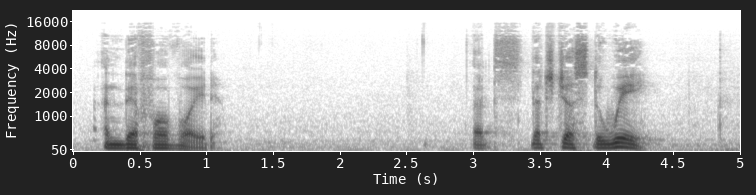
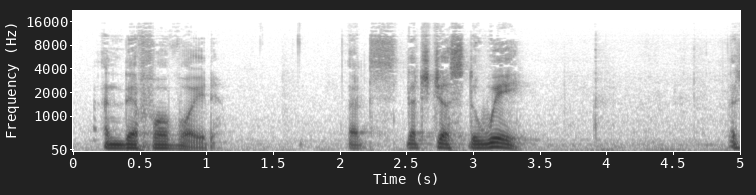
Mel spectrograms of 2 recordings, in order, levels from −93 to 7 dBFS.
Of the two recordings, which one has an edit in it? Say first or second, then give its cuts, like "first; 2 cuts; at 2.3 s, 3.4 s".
second; 1 cut; at 1.4 s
